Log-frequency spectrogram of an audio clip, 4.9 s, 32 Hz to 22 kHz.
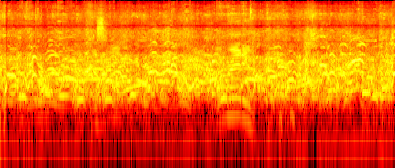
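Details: Team of sled dogs, 2010, eager to get moving as the sled is readied; many dogs yelp and bark together in a thick, overlapping clamor, with a brief man's voice partway through.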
